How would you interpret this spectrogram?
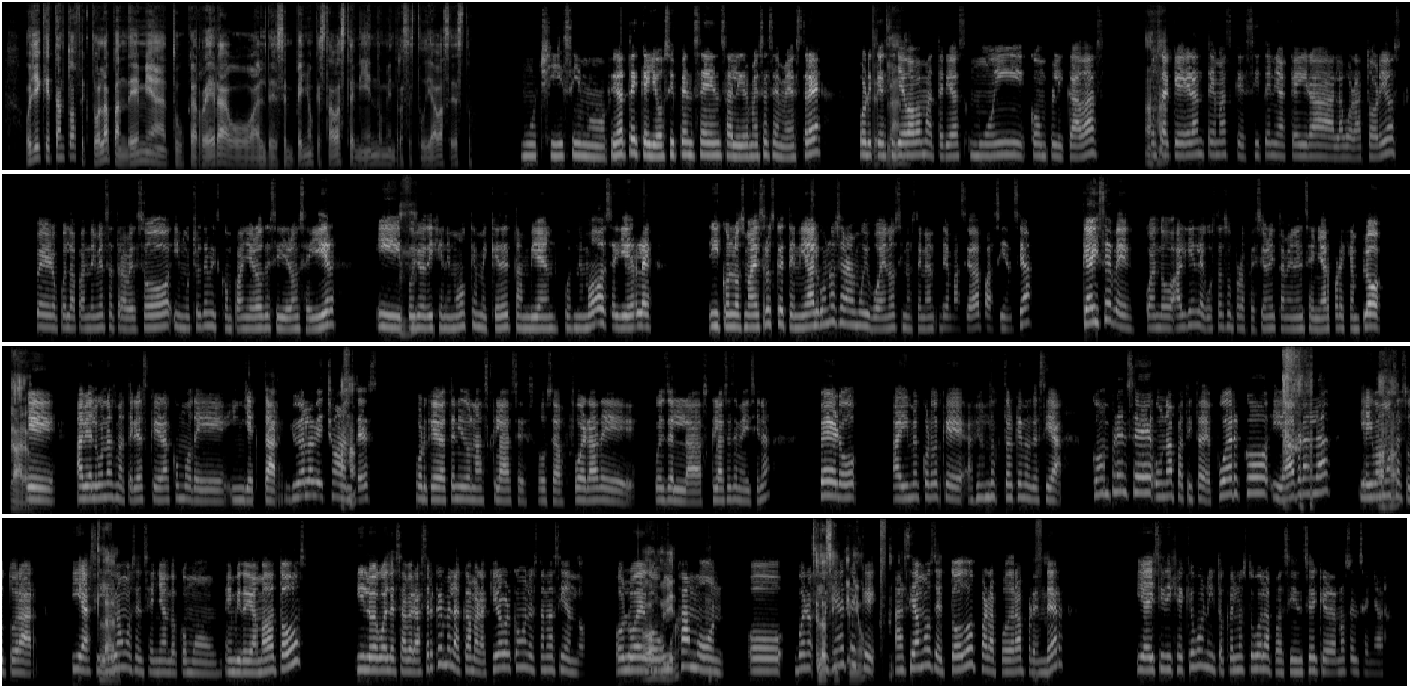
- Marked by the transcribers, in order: laughing while speaking: "había un doctor"; chuckle; chuckle
- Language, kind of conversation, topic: Spanish, podcast, ¿Cómo te motivas para estudiar cuando te aburres?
